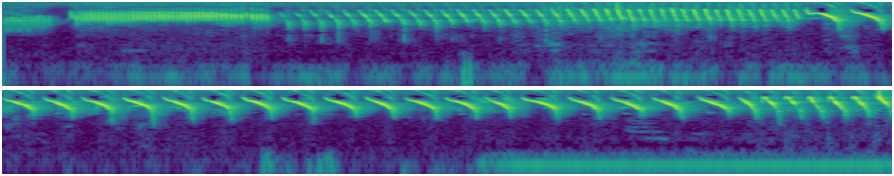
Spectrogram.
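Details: Long ngeroll song of a canary, meant for training young or reluctant canaries: a buzzy high trill leads into a rapid rolling series, then loud clear downswept notes repeated about three per second; faint low hum late.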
